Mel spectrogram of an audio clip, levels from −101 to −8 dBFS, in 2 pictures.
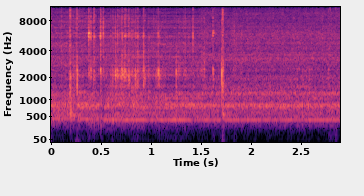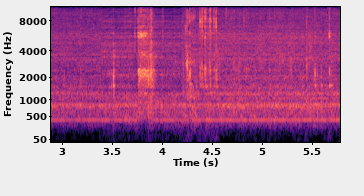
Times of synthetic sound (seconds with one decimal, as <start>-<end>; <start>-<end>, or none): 0.0-1.5; 3.4-4.2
